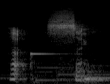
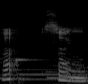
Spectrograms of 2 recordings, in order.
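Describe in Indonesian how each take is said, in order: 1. Konsonan kedua tegang. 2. Konsonan kedua polos, tidak tegang. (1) "tapi yang benar dibaca hak seng" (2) "Harusnya dibaca hak seng"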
